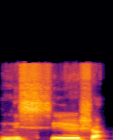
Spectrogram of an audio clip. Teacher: నిశ్శేష అది నిజానికి కొంచెం ప్రాక్టీస్ చేయవలసినటువంటి సందర్భం. ఎందుకంటే తాళవ్య షకారం అవగానే వెంటనే మూర్ధన్య షకారం కలుస్తుంది అక్కడ. అందుచేత తాళవ్య మూర్ధన్య షకారములను వెనువెంటనే పలకడం అనేది కొంచెం అభ్యాసం చేయాలి.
